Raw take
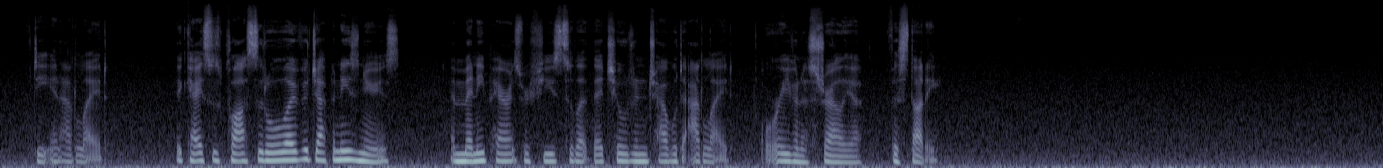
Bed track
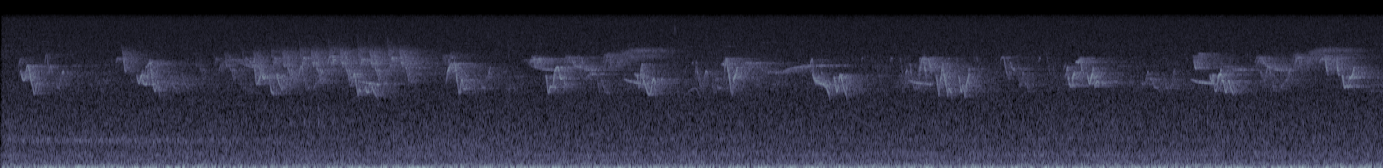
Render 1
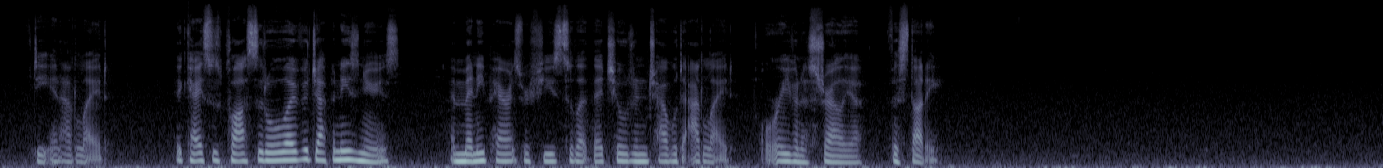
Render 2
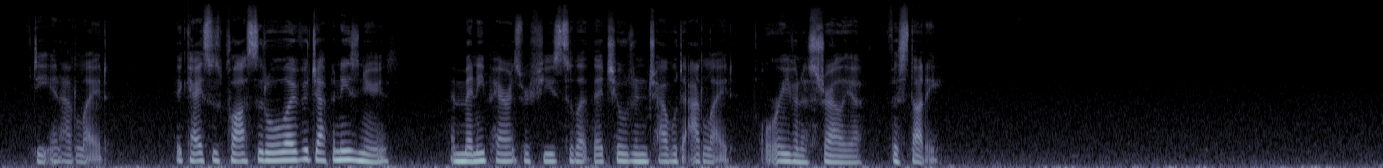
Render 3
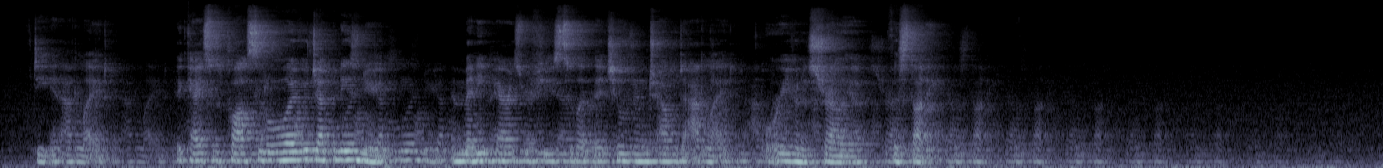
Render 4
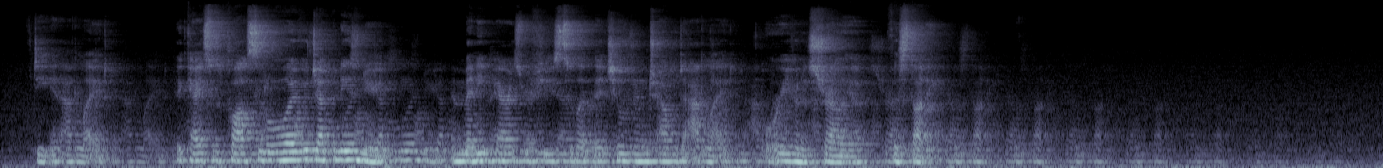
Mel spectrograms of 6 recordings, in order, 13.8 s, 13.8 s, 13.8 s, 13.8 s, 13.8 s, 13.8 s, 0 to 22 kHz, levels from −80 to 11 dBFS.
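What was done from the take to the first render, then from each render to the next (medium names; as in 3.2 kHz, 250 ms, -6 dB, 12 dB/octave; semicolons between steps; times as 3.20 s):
noise print and reduce 6 dB
3.81–4.66 s: distance through air 310 m
on a send: filtered feedback delay 602 ms, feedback 71%, low-pass 1.8 kHz, level -11 dB; on the sum: two-slope reverb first 0.79 s, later 2.2 s, from -26 dB, DRR 0.5 dB
trim +4.5 dB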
